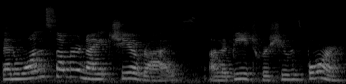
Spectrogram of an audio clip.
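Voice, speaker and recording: Woman reading a children's book, creaky voice. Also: on the high side, big pitch swings, normal speed. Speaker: reader. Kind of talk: children's picture book read aloud. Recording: roomy echo, faint background noise.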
